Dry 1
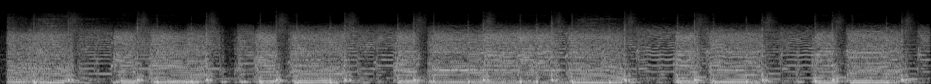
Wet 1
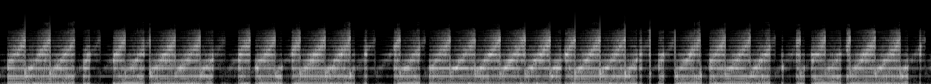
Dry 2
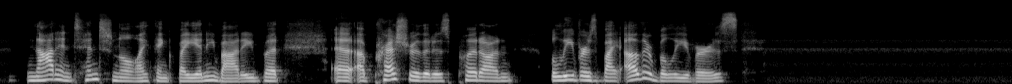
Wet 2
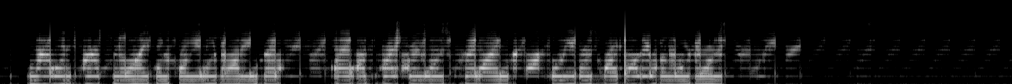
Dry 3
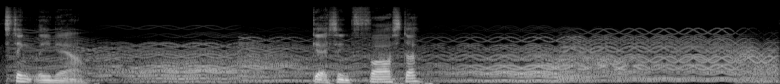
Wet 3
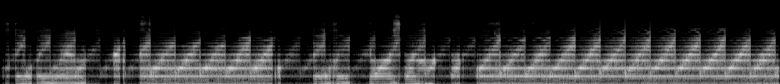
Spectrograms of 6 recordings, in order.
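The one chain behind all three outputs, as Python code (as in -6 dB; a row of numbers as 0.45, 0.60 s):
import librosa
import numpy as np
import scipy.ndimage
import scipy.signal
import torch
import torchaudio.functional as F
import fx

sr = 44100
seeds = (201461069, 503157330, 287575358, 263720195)

p1 = fx.ripple_eq(x, sr, per_octave=1.8, db=10)
p2 = fx.echo_stepped(p1, sr, ms=449, hz=1200.0, octaves=1.4, feedback_pct=70, wet_db=-4.0)
p3 = fx.rider(p2, sr, range_db=4, speed_s=0.5)
p4 = p2 + (p3 * librosa.db_to_amplitude(-2.0))
p5 = scipy.signal.sosfilt(scipy.signal.butter(2, 12000.0, 'lowpass', fs=sr, output='sos'), p4)
p6 = fx.robotise(p5, sr, hz=379.0)
p7 = fx.level_steps(p6, sr, step_db=22)
p8 = fx.filter_lfo_lowpass(p7, sr, shape='saw_up', hz=4.0, low_hz=500.0, high_hz=3100.0, q=3.9)
p9 = fx.high_shelf(p8, sr, hz=8500.0, db=10.5)
y = p9 * librosa.db_to_amplitude(1.0)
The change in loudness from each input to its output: +4.0, -1.0, +3.5 LU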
